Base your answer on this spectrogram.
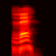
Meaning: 1. first-person singular present indicative of aller 2. first-person singular present indicative of vader
- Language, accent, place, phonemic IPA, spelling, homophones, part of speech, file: French, France, Lyon, /vɛ/, vais, vêt / vêts, verb, LL-Q150 (fra)-vais.wav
